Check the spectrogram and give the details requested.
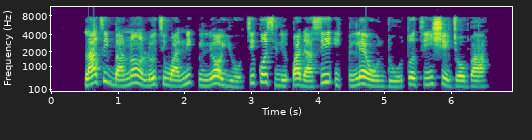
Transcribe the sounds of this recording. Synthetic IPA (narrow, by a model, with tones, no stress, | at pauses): la˨˦ti˦˨ɡ͡ba˨nãː˦˨lo˨˦ti˧wa˨nĩ˨˦˨k͡pĩ˨lɛ˨˦ɔ˦˨jɔ˨ti˨˦ko˦˨si˨le˨k͡pa˧da˨si˨˦i˦˨k͡pĩ˨˦lɛ˦˨o˨n̩˨do˨˦to˦ti˧n̩˦ʃe˦˨d͡ʒɔ˧ba˧˦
